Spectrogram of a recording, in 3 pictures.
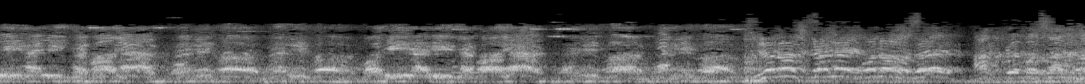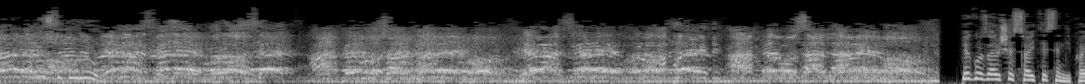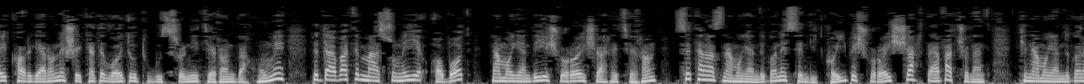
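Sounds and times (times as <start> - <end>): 
protest crowd chanting slogans: 0.0 - 20.3
speech: 3.6 - 32.5.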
